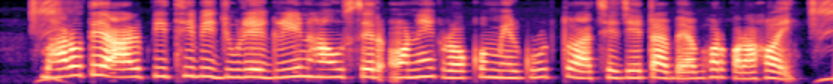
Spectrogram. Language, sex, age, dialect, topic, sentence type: Bengali, female, 18-24, Northern/Varendri, agriculture, statement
